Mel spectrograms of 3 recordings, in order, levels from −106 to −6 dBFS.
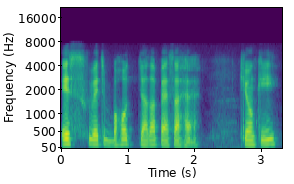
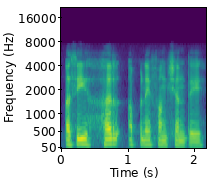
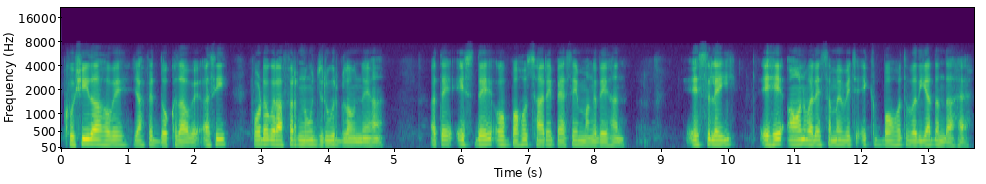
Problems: constant background noise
